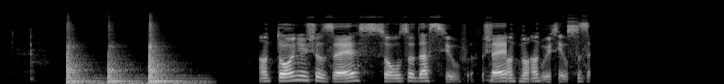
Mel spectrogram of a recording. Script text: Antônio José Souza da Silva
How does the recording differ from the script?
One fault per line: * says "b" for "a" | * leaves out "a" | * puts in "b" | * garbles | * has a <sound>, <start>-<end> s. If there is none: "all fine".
* has a thud, 0.7-2.2 s
* garbles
